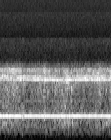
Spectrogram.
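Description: Faint steady electronic hum: one held tone with a thinner, higher whine above it over a low hiss.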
